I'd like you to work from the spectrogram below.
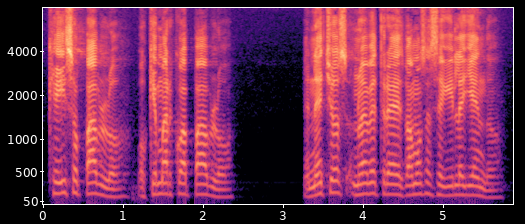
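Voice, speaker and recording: A male pastor preaching a sermon, building to emphatic points and dropping to soft, low asides. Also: unhurried, smooth. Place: church sanctuary.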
